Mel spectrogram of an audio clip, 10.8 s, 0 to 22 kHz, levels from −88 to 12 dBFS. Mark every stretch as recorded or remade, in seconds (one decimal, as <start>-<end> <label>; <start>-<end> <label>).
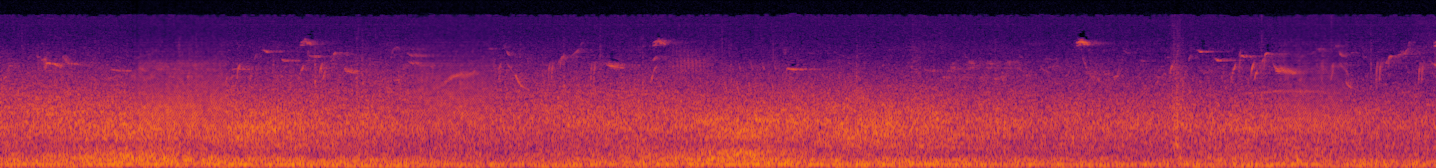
0.0-1.0 recorded; 1.0-1.7 remade; 1.7-3.1 recorded; 3.1-3.7 remade; 3.7-9.6 recorded; 9.6-10.1 remade; 10.1-10.8 recorded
